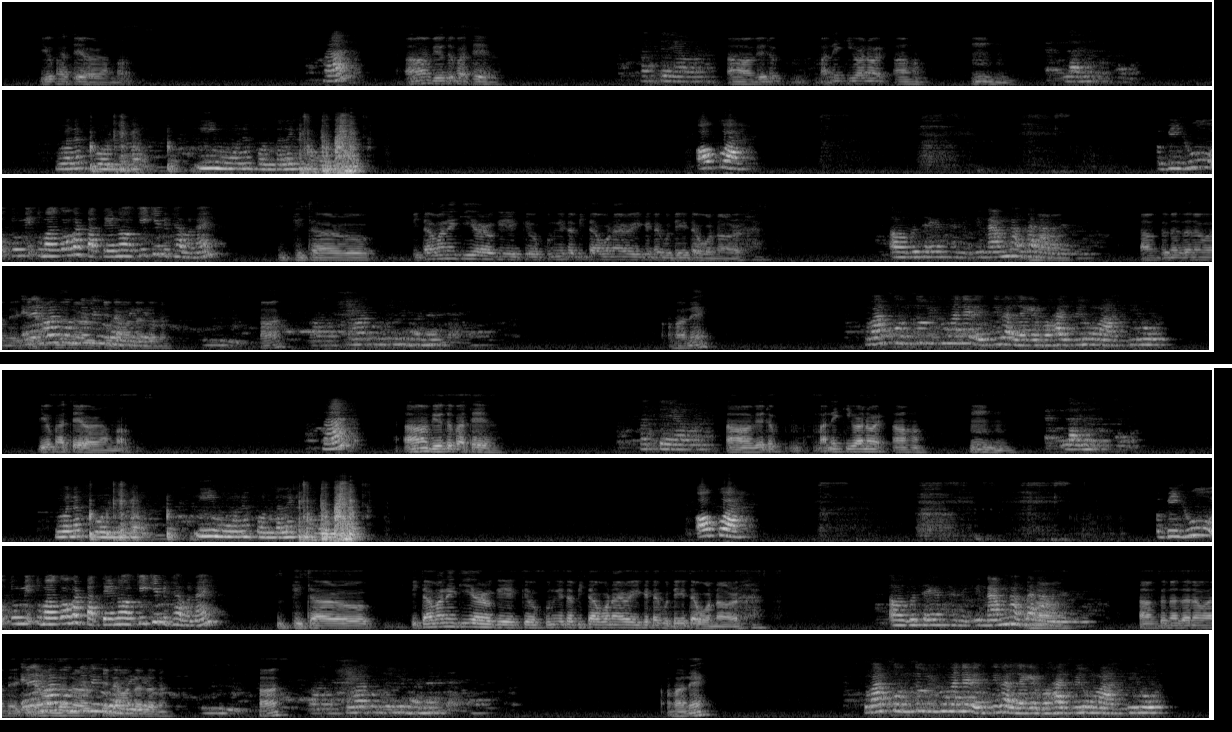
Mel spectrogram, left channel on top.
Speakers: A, on the right (about 80°); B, on the right (about 60°).
A: বিহু পাতে আৰু আমাৰ
B: হা
A: অ বিহুটো পাতে
B: পাতে অহ
A: অ বিহুটো মানে কি হয় ন অ অ উম হম
B: নম <unintelligible> মোৰ মানে ফোন ই মোৰ মানে ফোনডালে কিবা হৈগল অ কোৱা
A: <unintelligible>
B: বিহু তুমি তোমালোকৰ ঘৰত পাতে ন, কি কি পিঠা বনাই?
A: পিঠাৰো পিঠা মানে কি আৰু কি কোন কেইটা পিঠা বনাই আৰু এইকেইটা গোটেই কেইটা বনাও আৰু।
B: অ' গোটেই কেইটা নেকি? নাম নাজানা
A: অ
B: মানে তুমি?
A: নামটো নাজানো মানে। কেইটামান
B: এনে তোমাৰ
A: জানো
B: কোনটো
A: আৰু
B: বিহু
A: কেইটামান
B: ভাল লাগে?
A: নাজানো।
B: <unintelligible>
A: হা মানে?
B: তোমাৰ কোনটো বিহু মানে বেছি ভাল লাগে? বহাগ বিহু, মাঘ বিহু?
